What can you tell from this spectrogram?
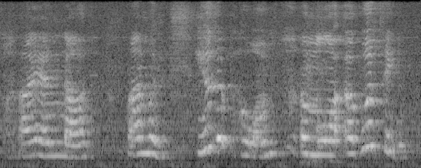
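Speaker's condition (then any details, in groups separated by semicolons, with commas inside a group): Cerebral palsy; speech slightly off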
